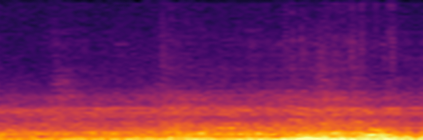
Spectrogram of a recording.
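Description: Low, steady hum of a vehicle engine, growing slightly louder over the two seconds.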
